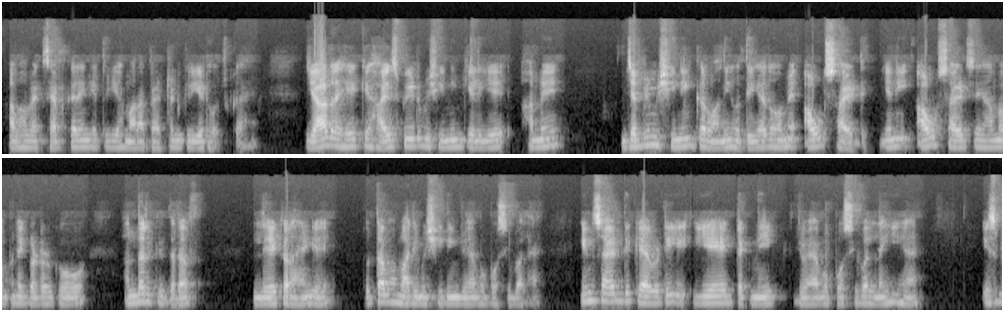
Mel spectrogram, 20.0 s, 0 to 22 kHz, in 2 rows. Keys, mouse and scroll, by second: 0.5 click, 1.1 scroll down 1, 1.5 shift+middle click, 2.4 shift+middle click, 7.0 middle click, 8.0 scroll down 1, 15.9 scroll down 1, 18.8 shift+middle click, 19.2 shift+scroll down 1, 19.9-20.0 scroll up 1.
